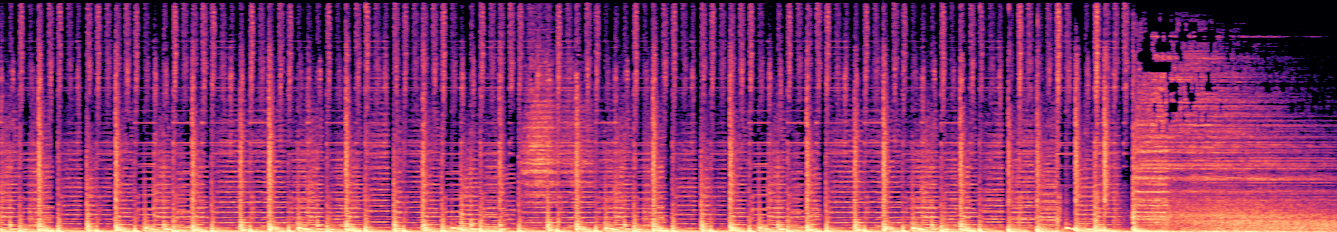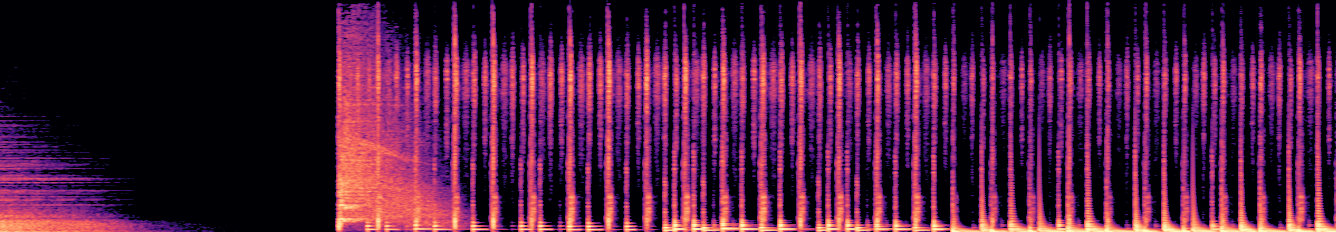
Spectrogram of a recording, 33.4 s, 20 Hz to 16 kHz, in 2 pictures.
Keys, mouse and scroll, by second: 0.8 ctrl+r, 2.1 s, 4.1 middle click, 4.5-5.0 scroll down 2, 4.8 middle click, 6.0 ctrl+r, 7.3 middle click, 8.9 right click, 9.5 shift+right click, 10.5 click, 12.9 click, 13.9 middle click, 14.2-14.6 scroll down 7, 14.8 middle click, 15.2 scroll up 2, 15.7 middle click, 16.2-16.6 scroll up 3, 16.9 middle click, 17.4 right click, 18.7 l, 20.0 shift+d, 21.6 click, 23.0 middle click, 23.3 scroll down 2, 23.7 middle click, 24.8 middle click, 26.4 click, 27.9 middle click, 29.7 click, 31.0 middle click, 32.0 middle click, 32.7 scroll down 1.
